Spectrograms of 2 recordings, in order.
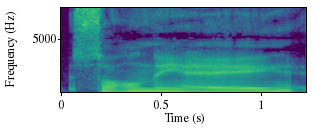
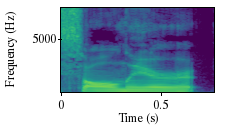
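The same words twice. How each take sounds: First: The name is said with a French pronunciation. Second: The name is said with an English pronunciation. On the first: "It could be Saulnier if he's French" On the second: "It's probably"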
